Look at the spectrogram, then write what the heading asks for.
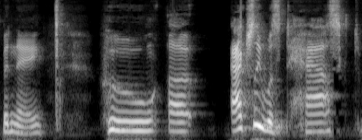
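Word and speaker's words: Binet: 1900s with a man named Alfred Benet let's pronounced Benet who uh actually was tasked by the French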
